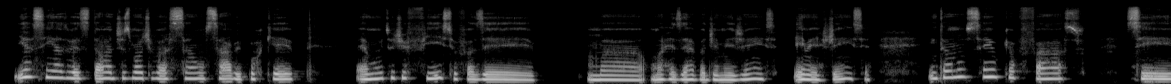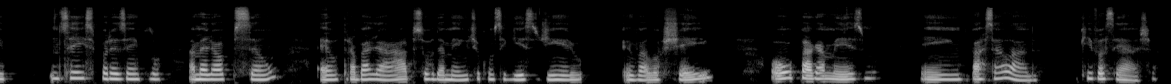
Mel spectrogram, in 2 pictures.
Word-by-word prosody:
e 340 Hz, -1 st, +2 dB
assim, 345 Hz, -2 st, +2 dB
às 300 Hz, -, -1 dB
vezes 285 Hz, 0 st, 0 dB
dá -, -, +1 dB
uma 280 Hz, 0 st, +1 dB
desmotivação, 275 Hz, -1 st, -1 dB
sabe, 130 Hz, -, 0 dB
porque 245 Hz, -, -1 dB, 0.6 s
é -, -, +1 dB
muito 270 Hz, +4 st, +1 dB
difícil 285 Hz, -2 st, -2 dB
fazer 115 Hz, -, +1 dB, 0.5 s
uma 210 Hz, 0 st, +2 dB
uma 225 Hz, +1 st, +2 dB
reserva 225 Hz, -1 st, +1 dB
de 220 Hz, -, -2 dB
emergência 230 Hz, +4 st, +1 dB
emergência, 230 Hz, +2 st, 0 dB, 0.6 s
então 300 Hz, +3 st, -1 dB
eu 325 Hz, -, 0 dB
não 350 Hz, 0 st, +1 dB
sei 345 Hz, 0 st, +2 dB
o -, -, -1 dB
que 320 Hz, -, -5 dB
eu -, -, -3 dB
faço, 260 Hz, -1 st, -2 dB, 0.4 s
se, 125 Hz, -1 st, +3 dB, 0.5 s
não 275 Hz, -, -1 dB
sei 285 Hz, 0 st, +1 dB
se 270 Hz, -, -6 dB
por 255 Hz, -1 st, +1 dB
exemplo, 245 Hz, -1 st, +1 dB, 0.2 s
a -, -, -1 dB
melhor 230 Hz, 0 st, +6 dB
opção 230 Hz, +4 st, 0 dB, 0.4 s
é -, -, +3 dB
eu 220 Hz, +1 st, +1 dB
trabalhar 225 Hz, -, +1 dB
absurdamente, 220 Hz, -, 0 dB
eu 255 Hz, -, -12 dB
conseguir 230 Hz, -3 st, -1 dB
esse 220 Hz, 0 st, -6 dB
dinheiro, 220 Hz, 0 st, +1 dB, 0.4 s
eh, -, -, 0 dB
o -, -, +2 dB
valor 110 Hz, -, 0 dB
cheio, 115 Hz, -, 0 dB, 0.6 s
ou 285 Hz, +1 st, +4 dB
pagar 135 Hz, -, +4 dB
mesmo 250 Hz, -, 0 dB, 0.4 s
em 225 Hz, +1 st, +1 dB
parcelado, 235 Hz, -4 st, -1 dB, 0.4 s
o -, -, -40 dB
que 270 Hz, -1 st, -3 dB
você 255 Hz, -2 st, 0 dB
acha? 215 Hz, +4 st, -4 dB
235 Hz, 145 wpm, -23 LUFS, 215-270 Hz, 0.6 s, melhor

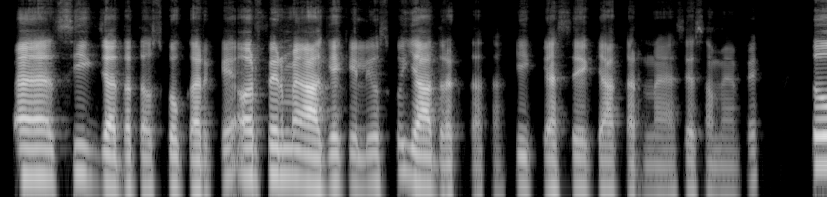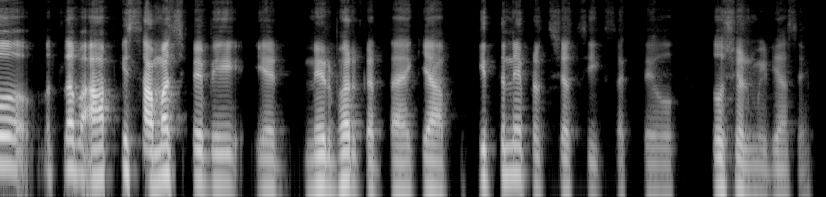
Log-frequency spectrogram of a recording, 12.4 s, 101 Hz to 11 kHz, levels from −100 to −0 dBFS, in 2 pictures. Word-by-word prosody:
अ, 160 Hz, -1 st, +6 dB
सीख 160 Hz, -2 st, -8 dB
जाता 135 Hz, -1 st, +3 dB
था -, -, -4 dB
उसको 130 Hz, +2 st, -6 dB
करके 120 Hz, +6 st, -3 dB
और 165 Hz, +1 st, +2 dB
फिर 170 Hz, -1 st, +3 dB
मैं 155 Hz, -1 st, +1 dB
आगे 135 Hz, 0 st, +6 dB
के 140 Hz, +1 st, -8 dB
लिए 135 Hz, +2 st, -9 dB
उसको 140 Hz, +6 st, -11 dB
याद 135 Hz, -7 st, +3 dB
रखता 110 Hz, 0 st, -9 dB
था 110 Hz, -, -27 dB
कि 130 Hz, -, -9 dB
कैसे 125 Hz, +1 st, -5 dB
क्या 120 Hz, +1 st, -5 dB
करना 110 Hz, 0 st, -13 dB
है 105 Hz, -, -14 dB
ऐसे 115 Hz, +2 st, -14 dB
समय 105 Hz, -2 st, -19 dB
पे। 150 Hz, -, -17 dB, 0.4 s
तो, 215 Hz, 0 st, +3 dB
मतलब 185 Hz, +2 st, +1 dB
आपकी 165 Hz, +3 st, +4 dB
समझ 170 Hz, -1 st, +7 dB
पे 155 Hz, -1 st, +1 dB
भी 140 Hz, -, -3 dB, 0.3 s
ये 125 Hz, -2 st, -4 dB, 0.3 s
निर्भर 135 Hz, +2 st, +2 dB
करता 115 Hz, -, -6 dB
है 115 Hz, 0 st, -3 dB
कि 115 Hz, -, -8 dB
आप 115 Hz, -1 st, -1 dB, 0.2 s
कितने 170 Hz, +2 st, -3 dB
प्रतिशत 135 Hz, -5 st, -10 dB
सीख 115 Hz, -3 st, -18 dB
सकते 110 Hz, -, -20 dB
हो 110 Hz, 0 st, -17 dB, 0.3 s
सोशल 125 Hz, -3 st, -5 dB
मीडिया 100 Hz, -2 st, -14 dB
से। 95 Hz, +1 st, -28 dB
135 Hz, 215 wpm, -24 LUFS, 115-160 Hz, 0.4 s, समझ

